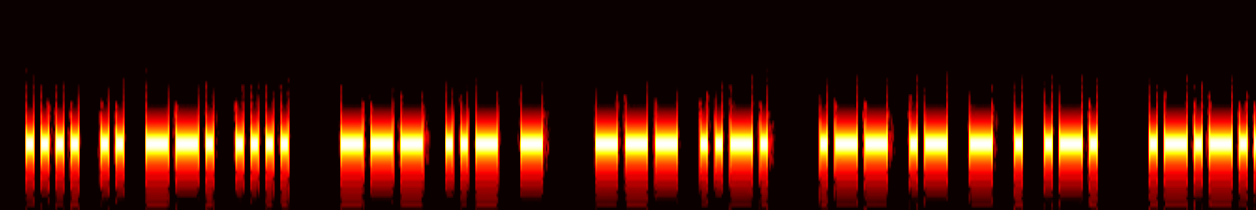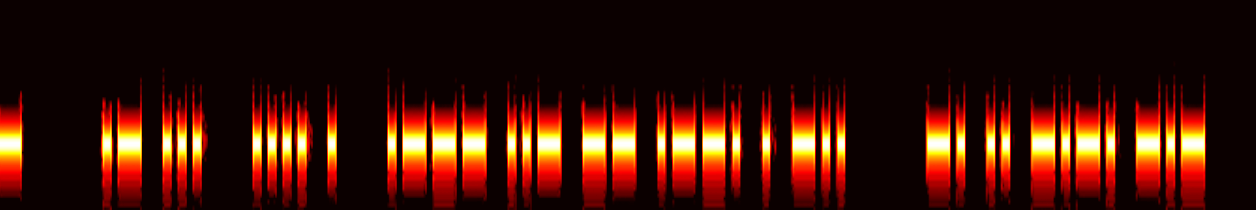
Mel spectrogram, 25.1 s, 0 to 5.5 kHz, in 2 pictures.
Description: Morse code, heard as a keyed tone, about 16 wpm, 700 Hz. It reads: HIGH OUT OF WATER . AS HE JUMPED NICK
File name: CW-The-Big-Twoheaded-River-2-16WPM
